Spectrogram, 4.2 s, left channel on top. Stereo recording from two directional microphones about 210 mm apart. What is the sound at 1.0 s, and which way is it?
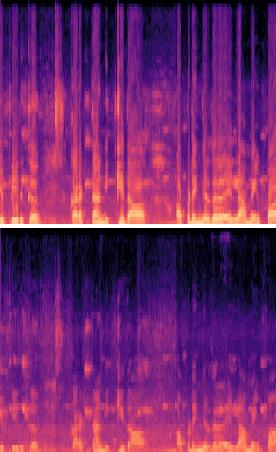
A woman's voice, 35° left (ahead or behind).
